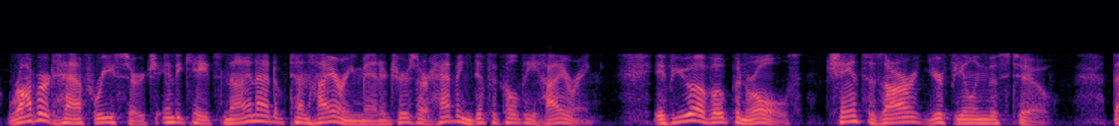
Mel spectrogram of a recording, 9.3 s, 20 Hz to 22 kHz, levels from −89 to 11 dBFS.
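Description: No technical faults occur at any point in this speech, which comes through the narrow telephone band of its G.711 coding.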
